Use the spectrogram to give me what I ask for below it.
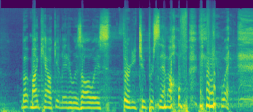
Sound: giggles

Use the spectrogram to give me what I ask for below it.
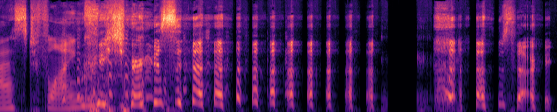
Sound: both laughing

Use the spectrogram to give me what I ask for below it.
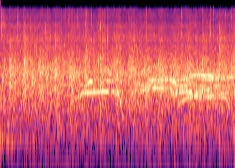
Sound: applause

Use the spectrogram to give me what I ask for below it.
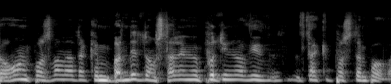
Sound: foreign language

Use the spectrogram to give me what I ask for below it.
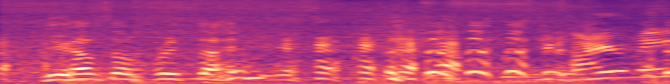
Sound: laughs; both laughing

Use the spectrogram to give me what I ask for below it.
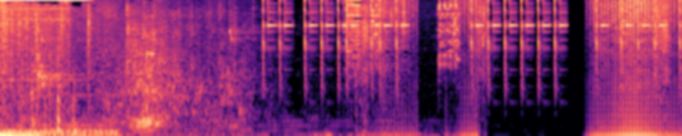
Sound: ruido estático

